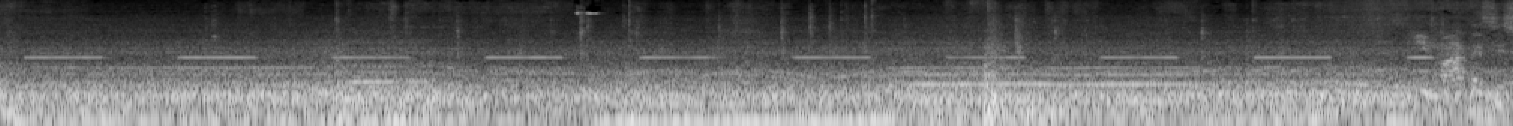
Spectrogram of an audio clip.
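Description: CAT backhoe loader's diesel engine running with its reverse alarm beeping steadily, one short high beep about every three quarters of a second, heard from inside the cab.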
